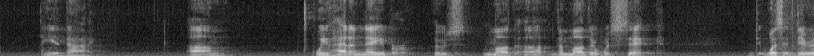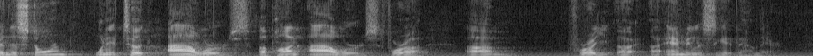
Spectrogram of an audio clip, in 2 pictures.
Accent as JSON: {"language": "English", "region": "South Carolina", "country": "United States", "said": "Okay, and I'm from South Carolina. I know what big surges does to Myrtle Beach and stuff."}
